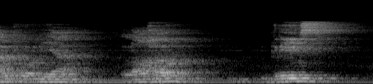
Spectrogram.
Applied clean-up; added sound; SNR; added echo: none; Bass guitar; 16 dB; reverberation time 1.1 s.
